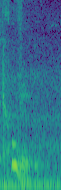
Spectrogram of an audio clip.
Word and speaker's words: COVID: But also the melancholy that I've got right now is it's COVID. You know, you hear that? I just pronounced it French.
